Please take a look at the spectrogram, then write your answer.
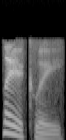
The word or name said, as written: laically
